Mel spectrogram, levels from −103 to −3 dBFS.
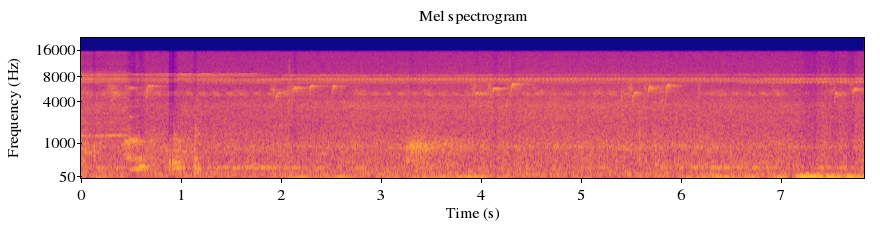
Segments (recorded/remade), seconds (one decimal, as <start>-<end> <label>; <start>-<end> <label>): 0.0-0.5 remade; 0.5-7.8 recorded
